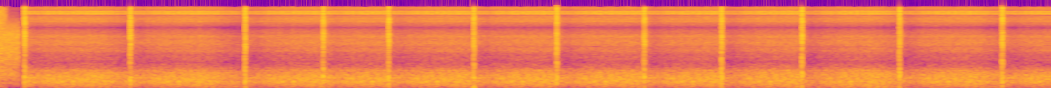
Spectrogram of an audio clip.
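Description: Bullets crack sharply against a car's windshield, heard from inside the car.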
